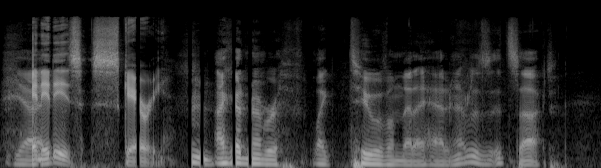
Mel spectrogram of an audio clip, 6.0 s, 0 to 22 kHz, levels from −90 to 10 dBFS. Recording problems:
choppy; very; from 1.5 to 2.5 s; 15% of the speech affected

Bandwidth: 14.5 kHz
